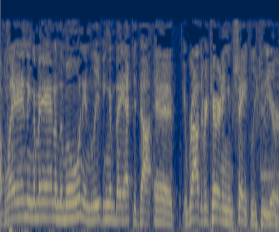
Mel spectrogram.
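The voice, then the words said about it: John F. Kennedy impression. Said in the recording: “one of the finest Kennedy impressions I have heard on this program”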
